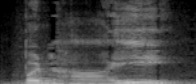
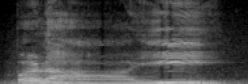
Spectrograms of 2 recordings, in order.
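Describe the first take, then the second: First: The middle consonant is a full stop. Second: The middle consonant is a quick tongue flap. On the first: The speaker calls it wrong. "ये भी कोई शब्द नहीं बना" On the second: The speaker calls it right. "इससे हम बोलते हैं अड़"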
